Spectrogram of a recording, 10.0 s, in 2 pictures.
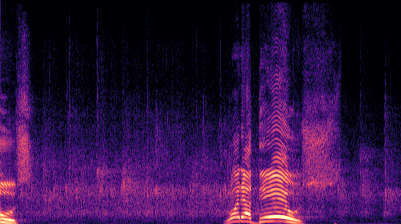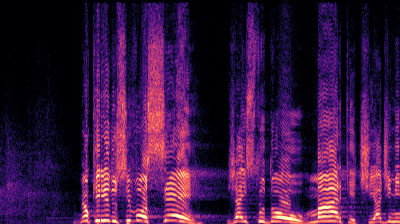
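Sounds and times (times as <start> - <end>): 
speech: 0.0 - 0.5, 2.8 - 3.9, 6.0 - 10.0
audience applauding: 0.3 - 5.6.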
